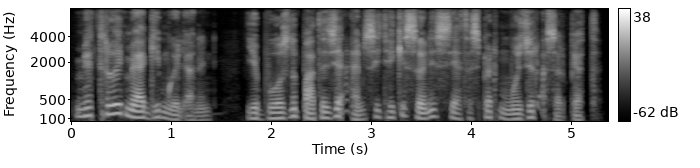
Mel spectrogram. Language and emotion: Kashmiri, fearful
